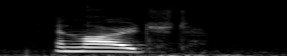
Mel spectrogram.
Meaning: simple past and past participle of enlarge
- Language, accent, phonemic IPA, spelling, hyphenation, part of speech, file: English, US, /ɪnˈlɑɹd͡ʒd/, enlarged, en‧larged, verb, En-us-enlarged.ogg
